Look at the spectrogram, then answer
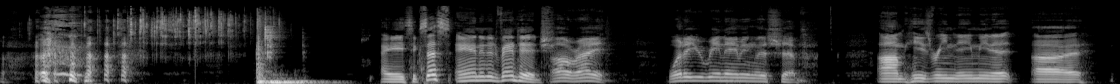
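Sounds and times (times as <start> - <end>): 
speech: 0.0 - 1.6, 3.8 - 8.2, 8.8 - 11.2
dice being rolled: 0.3 - 3.5.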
